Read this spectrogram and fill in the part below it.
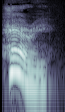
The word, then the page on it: hairy: British English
